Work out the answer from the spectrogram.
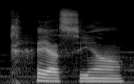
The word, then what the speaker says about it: Création: I'm pronouncing it like a true Frenchie. Création.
